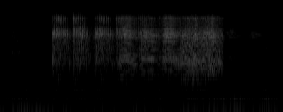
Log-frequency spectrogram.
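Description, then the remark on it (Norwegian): A short, bright electronic jingle plays from a mobile phone's small tinny speaker, a burst of quick repeated notes lasting about two seconds before cutting off, with no talking over it. “Den her pleier vi faktisk bare å ta fra mobilen. Så det, det kommer nå.”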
